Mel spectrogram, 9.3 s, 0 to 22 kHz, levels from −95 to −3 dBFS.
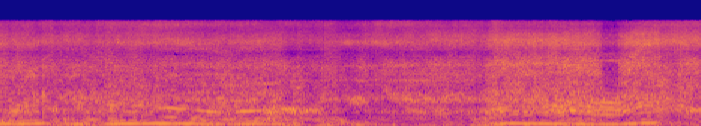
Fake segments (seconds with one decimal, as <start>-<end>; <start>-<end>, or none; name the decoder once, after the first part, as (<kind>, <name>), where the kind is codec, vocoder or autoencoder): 0.0-2.1 (codec, SNAC); 3.5-7.6; 8.7-9.3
